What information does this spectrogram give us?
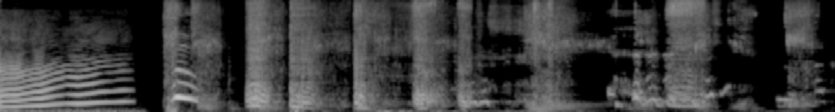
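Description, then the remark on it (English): A voice blows wet, buzzing raspberries imitating farts: one long wobbly buzz at the start, then a rapid string of shorter sputtering bursts, fairly loud. “Pooping, yeah, making fart sounds with your mouth and your poop.”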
